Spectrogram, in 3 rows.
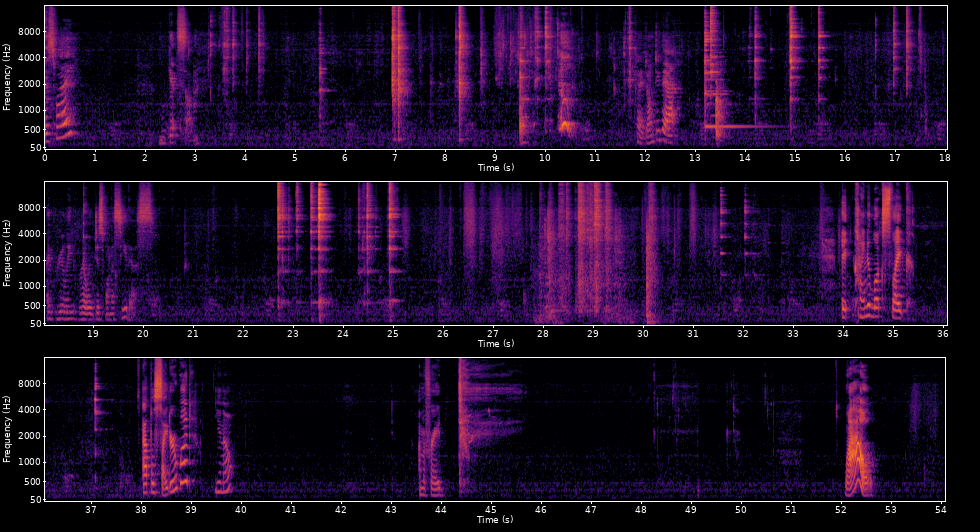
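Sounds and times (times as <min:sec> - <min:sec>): kitchen bowls and utensils clinking: 0:03.2 - 0:04.5, 0:05.4 - 0:10.3, 0:13.2 - 0:15.9, 0:16.9 - 0:17.6, 0:22.6 - 0:25.3, 0:28.2 - 0:29.6, 0:31.4 - 0:32.6
dishware knock: 0:13.2 - 0:14.4.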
